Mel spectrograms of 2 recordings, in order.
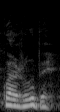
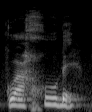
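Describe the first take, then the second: First: The middle consonant is a plain English r. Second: The middle consonant is a breathy h-like sound. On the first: The speaker calls it wrong. "not Gwarube" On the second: The speaker calls it right. "It's Hu"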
